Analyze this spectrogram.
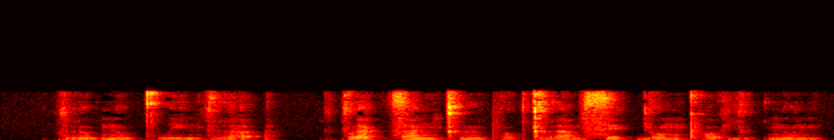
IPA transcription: kru˥˩ʔnu˦˥ʔ kʰwi˩˦nkra˨˩ʔ | kla˦˥k̚sa˧ŋ kʰɯː˧pʰo˨˩k̚tra˧m se˦˥k̚ jo˥˩mpʰɔ˨˩ʔ jɯ˨˩k̚nu˥˩n

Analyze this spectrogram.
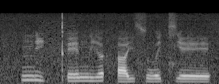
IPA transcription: niː˥˨k̚ t̪ʰe˧˥ni˧˥ə̯ ha˩˧jsu˩˧ə̯t͡ɕe˧˩

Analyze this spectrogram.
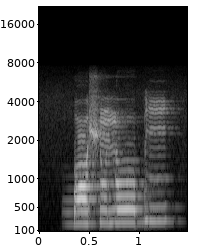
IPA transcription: ɡ͡bɔ˨ʃũ˨noː˧ ɓi˦

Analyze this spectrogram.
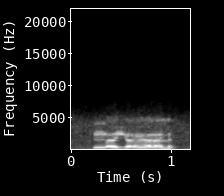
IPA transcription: ŋœjœːl

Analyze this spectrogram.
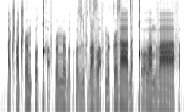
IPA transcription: a̰t͡ʃʼɑt͡ʃʼə˞m ʔo ǃʰɑ̰fpə˞mə˞ bapʔo̰zʎəfdɑz lˠɑ̰fmə˞kə˞z aːdaǃo̰ lˠəːmvaːf

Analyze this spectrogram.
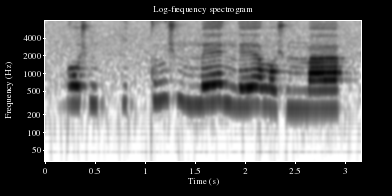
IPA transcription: ɡɔʃ ŋukːitːɯːʃ mːɛː ŋɛː lˠoʃmːaː

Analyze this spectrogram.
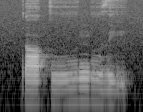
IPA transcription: ɾɒːkuː ŋuːði

